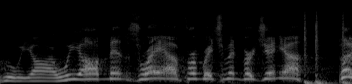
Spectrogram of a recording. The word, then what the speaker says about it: Mensera: yeah that's because I have gotten the correct pronunciation men's Raya is up next so come on give it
